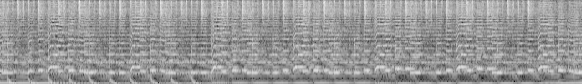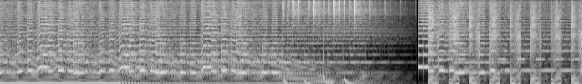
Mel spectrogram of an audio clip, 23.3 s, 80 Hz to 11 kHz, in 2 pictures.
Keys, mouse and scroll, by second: 2.8 click, 3.2 click.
